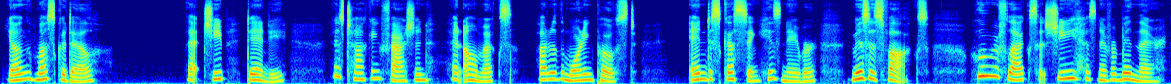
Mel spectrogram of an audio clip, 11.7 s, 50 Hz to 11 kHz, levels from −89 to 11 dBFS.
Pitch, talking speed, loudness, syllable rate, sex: 220 Hz, 150 wpm, -19 LUFS, 5.1 syllables/s, female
